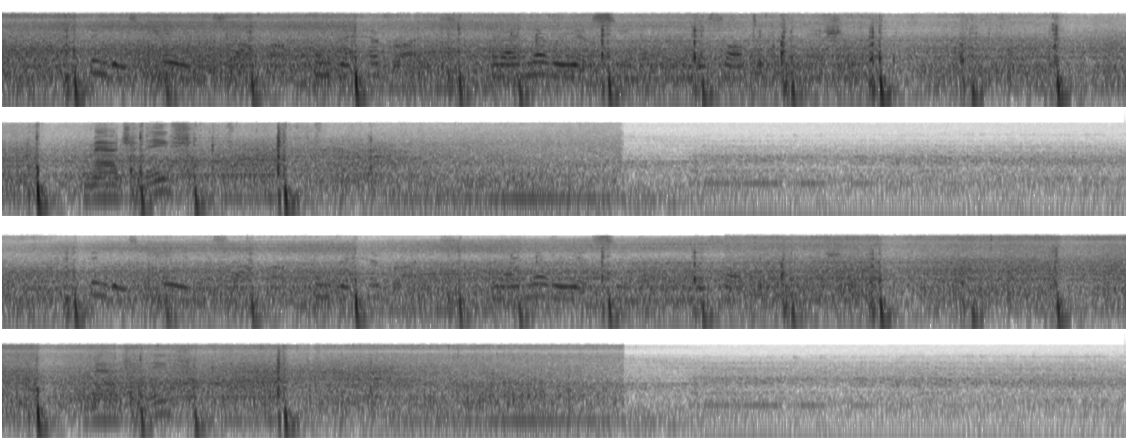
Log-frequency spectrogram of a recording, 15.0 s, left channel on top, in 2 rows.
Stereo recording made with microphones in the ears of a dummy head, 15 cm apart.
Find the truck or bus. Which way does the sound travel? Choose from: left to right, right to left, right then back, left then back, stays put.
left to right.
